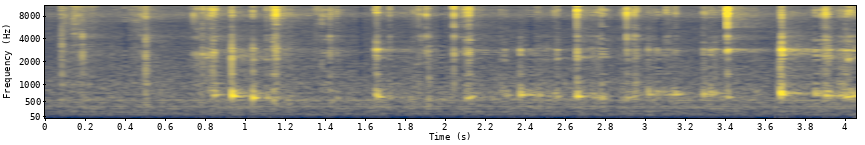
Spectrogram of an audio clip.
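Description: A hollow frosted white plastic bottle is held and tapped on its label side with long painted nails. It makes a quick, irregular series of light, clicky taps with a hollow tone around 715 Hz and bright edges, each dying away almost at once.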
